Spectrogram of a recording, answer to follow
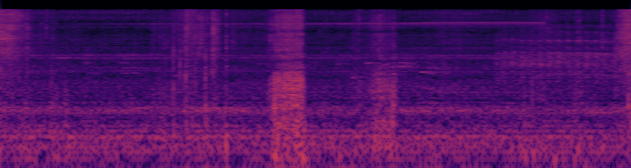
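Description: Embroidery thread being drawn through fabric stretched in a hoop while making long satin stitches: a brief scraping pull about halfway through and a fainter one about a second later, over a steady low hum.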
